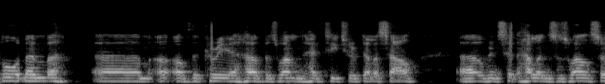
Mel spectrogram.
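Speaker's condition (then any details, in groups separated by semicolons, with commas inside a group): No condition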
